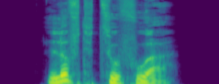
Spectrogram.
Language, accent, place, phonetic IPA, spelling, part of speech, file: German, Germany, Berlin, [ˈlʊftˌt͡suːfuːɐ̯], Luftzufuhr, noun, De-Luftzufuhr.ogg
- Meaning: air supply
